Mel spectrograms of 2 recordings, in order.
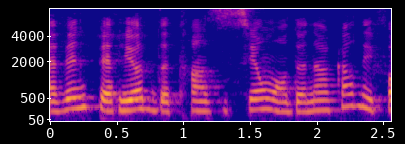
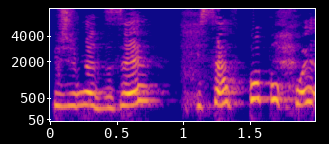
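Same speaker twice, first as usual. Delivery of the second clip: higher, louder, amused retelling; laughing; 5 semitones higher, 4 dB louder than usual. Retold or imitated. Telling why students unknowingly funded the renovations, laughing. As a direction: retell it through rising laughter. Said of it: "C'est que je riais".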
